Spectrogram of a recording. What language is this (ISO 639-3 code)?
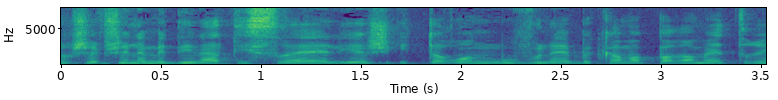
heb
